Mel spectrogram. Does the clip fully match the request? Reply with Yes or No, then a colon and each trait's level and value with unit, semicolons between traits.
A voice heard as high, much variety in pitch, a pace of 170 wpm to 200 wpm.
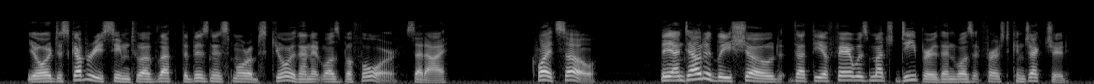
No: medium, 145 Hz; wide, 6.1 semitones; average, 175 wpm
